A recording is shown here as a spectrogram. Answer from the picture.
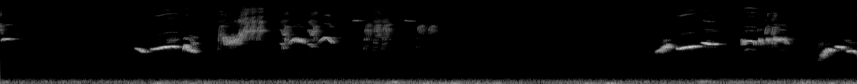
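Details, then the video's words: Amsel song recorded at a house: separate whistled phrases spaced several seconds apart, each a fluted slurred whistle followed by thin high squeaky twittering, with quiet stretches between. "Amsel Gesang - Merle Noir Chant - Blackbird Song - Mirlo Cantando"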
